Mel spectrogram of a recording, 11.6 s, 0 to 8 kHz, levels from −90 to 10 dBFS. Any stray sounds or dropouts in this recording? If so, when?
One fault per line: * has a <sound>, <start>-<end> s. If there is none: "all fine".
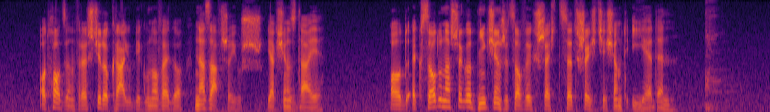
* has a thud, 10.6-11.2 s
